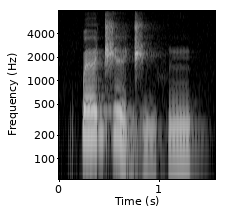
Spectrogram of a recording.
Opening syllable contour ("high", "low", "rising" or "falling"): high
